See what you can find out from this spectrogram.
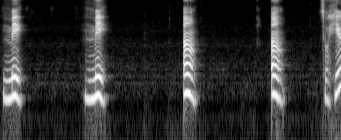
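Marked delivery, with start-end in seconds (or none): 0.0-2.1 mais said "mè", no s at the end; silent s. Shown as a demonstration. Teacher showing learners the silent s in Mais. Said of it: "Listen carefully". 3.6-5.7 Un said as a nasal vowel, no n sounded; silent n. Shown as a demonstration. Teacher showing learners the silent n in Un. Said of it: "Listen carefully".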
